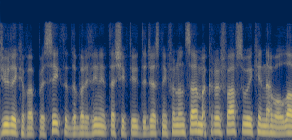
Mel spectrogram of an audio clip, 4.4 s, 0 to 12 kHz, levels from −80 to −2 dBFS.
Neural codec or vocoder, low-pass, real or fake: codec, 16 kHz, 0.2 kbps, FocalCodec; 7.2 kHz; fake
